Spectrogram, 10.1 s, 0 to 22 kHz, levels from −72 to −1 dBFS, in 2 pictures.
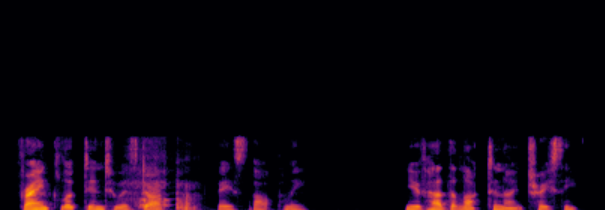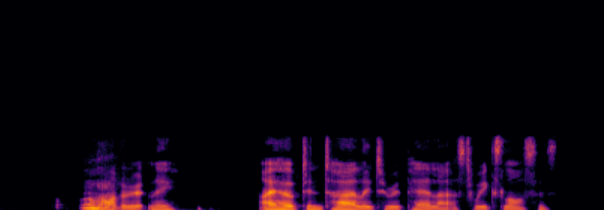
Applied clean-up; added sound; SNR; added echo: neural mask model RNNoise.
